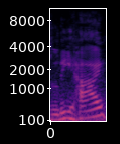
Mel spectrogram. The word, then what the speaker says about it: Lehigh: Pronounced Lehigh.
